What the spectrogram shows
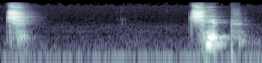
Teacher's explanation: That sound, ch, is a combination of the t and sh. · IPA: /ʧ/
